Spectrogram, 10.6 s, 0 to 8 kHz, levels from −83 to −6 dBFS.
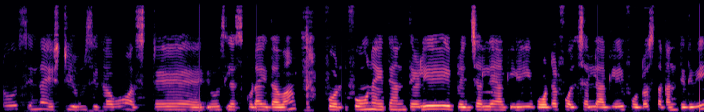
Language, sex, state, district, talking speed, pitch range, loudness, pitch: Kannada, female, Karnataka, Bellary, 125 wpm, 190-215 Hz, -27 LUFS, 200 Hz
